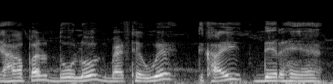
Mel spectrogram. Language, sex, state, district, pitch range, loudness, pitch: Hindi, male, Uttar Pradesh, Lucknow, 150-190 Hz, -16 LUFS, 165 Hz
